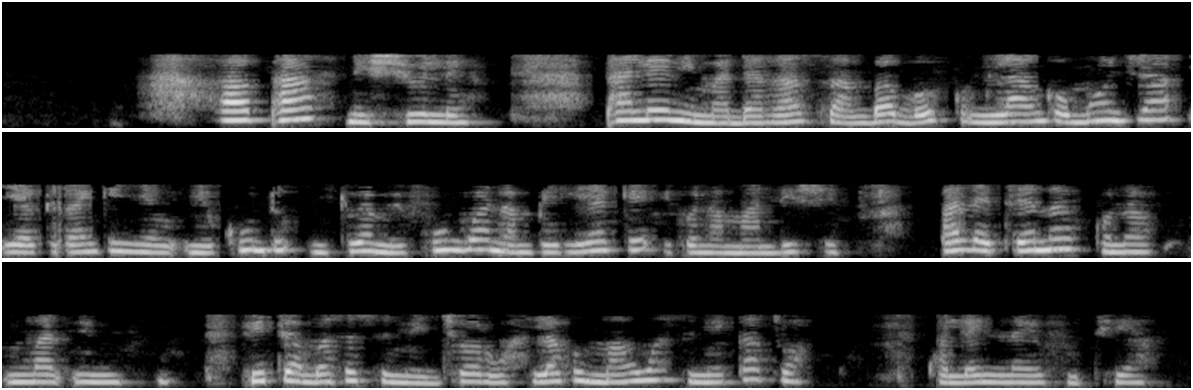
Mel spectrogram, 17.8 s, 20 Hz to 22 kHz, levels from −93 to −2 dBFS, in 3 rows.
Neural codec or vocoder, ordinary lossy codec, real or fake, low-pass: none; AAC, 16 kbps; real; 7.2 kHz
